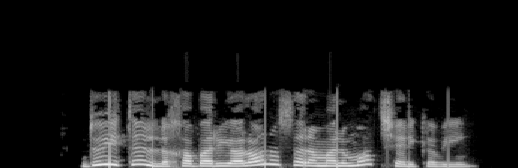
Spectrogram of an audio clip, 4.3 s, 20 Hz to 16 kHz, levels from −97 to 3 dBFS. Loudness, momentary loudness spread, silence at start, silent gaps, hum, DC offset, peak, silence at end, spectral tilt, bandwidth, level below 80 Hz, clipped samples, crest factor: -13 LUFS; 12 LU; 0.7 s; none; none; under 0.1%; 0 dBFS; 0.4 s; -6 dB/octave; 7.6 kHz; -54 dBFS; under 0.1%; 14 dB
